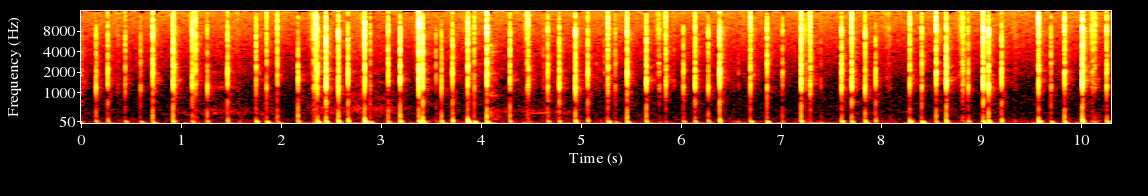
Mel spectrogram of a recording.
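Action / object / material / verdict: scrape / cardboard CD sleeve / cardboard / none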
